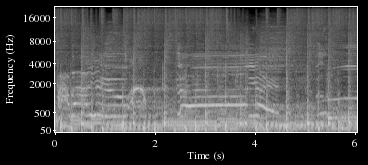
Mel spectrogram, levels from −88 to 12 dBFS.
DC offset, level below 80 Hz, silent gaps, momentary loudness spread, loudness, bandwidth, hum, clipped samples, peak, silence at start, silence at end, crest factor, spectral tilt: under 0.1%; -26 dBFS; none; 4 LU; -15 LUFS; over 20 kHz; none; under 0.1%; 0 dBFS; 0 s; 0 s; 14 dB; -5.5 dB/octave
